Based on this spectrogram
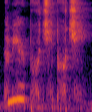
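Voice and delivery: high whispered dog call; coaxing whisper. Acted. Burglar calling the puppy over, whispering. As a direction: whisper sweetly to lure the dog. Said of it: "whispered the other".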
